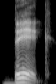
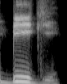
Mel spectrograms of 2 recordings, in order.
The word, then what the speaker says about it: big: Don't say biggie. Remember about the sound of the vowels. Yeah, a lot of people say biggie. Yeah, biggy. There was uh the chewing gun. Biggy biggy. Remember big big. It's the real name. So the I here has a sound.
